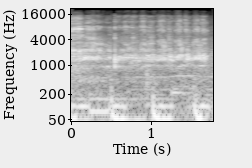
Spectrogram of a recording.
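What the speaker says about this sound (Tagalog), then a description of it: "Halo lang natin siya ng maayos." A spoon scrapes and swirls through a Japanese mayonnaise sauce seasoned with pepper and salt, giving a continuous close, wet stirring rasp with a few light knocks against the bowl, no voices.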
